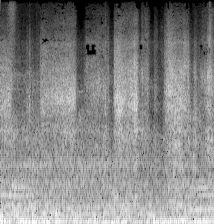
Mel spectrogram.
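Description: Hands gripping and turning a foam mountain-bike tyre insert, a soft rubbing rustle that comes and goes several times over a steady low rumble.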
